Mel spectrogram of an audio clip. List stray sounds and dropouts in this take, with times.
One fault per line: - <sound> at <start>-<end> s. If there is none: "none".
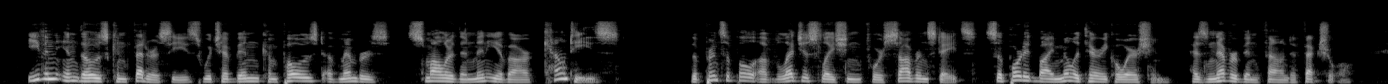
none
